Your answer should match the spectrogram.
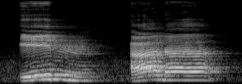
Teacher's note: Bunyi suaranya tetap jelas, tidak samar dan tidak mendengung. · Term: izhar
